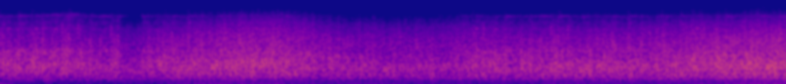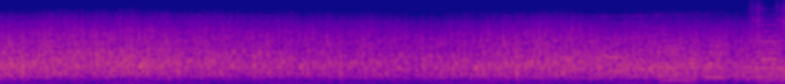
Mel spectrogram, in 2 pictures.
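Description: A wooden roller coaster test ride in RollerCoaster Tycoon rumbles along its track in a steady, train-like roar that swells slightly as it runs, with no voices.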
